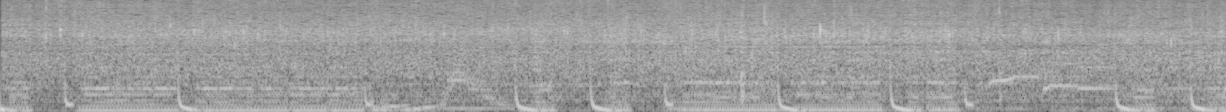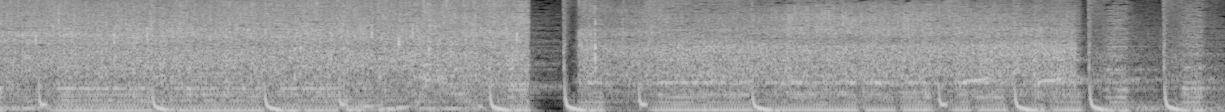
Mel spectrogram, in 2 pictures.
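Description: Chicken breasts and minced garlic frying in oil in a pan, a steady sizzle that breaks off briefly about nine seconds in.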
